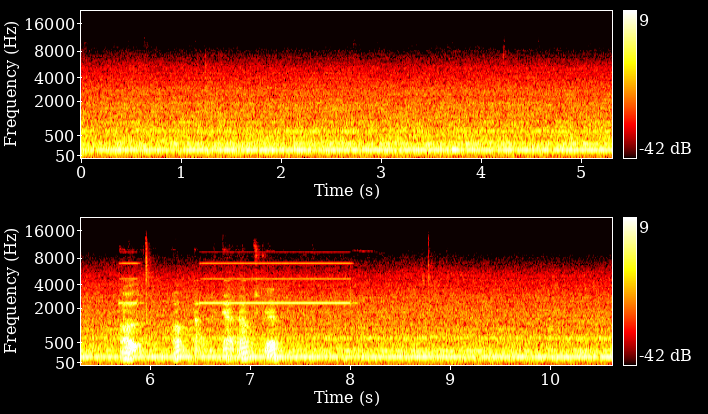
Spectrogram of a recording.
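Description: Multimeter continuity beeper: a short chirp about six seconds in, then a steady beep lasting about a second and a half as the probes bridge a zero-ohm jumper on the drum motor's circuit board, showing the connection is good. A steady low hum runs underneath.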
